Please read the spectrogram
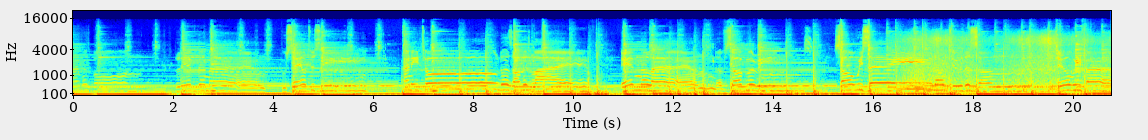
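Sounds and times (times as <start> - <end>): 
song with singing and band accompaniment: 0.0 - 20.7
rushing, sloshing water sound effect: 16.2 - 20.7.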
